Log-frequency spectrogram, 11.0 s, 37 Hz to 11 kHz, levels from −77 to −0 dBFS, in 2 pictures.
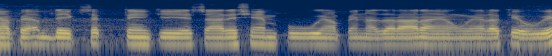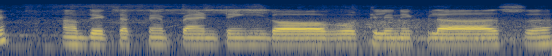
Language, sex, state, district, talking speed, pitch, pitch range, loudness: Hindi, male, Bihar, Jamui, 140 wpm, 120 Hz, 120-125 Hz, -18 LUFS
